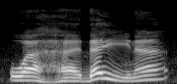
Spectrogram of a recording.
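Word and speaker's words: وَهَدَيْنَاهُ: ayat ke-10 terdapat kalimat wahadainahu wahadainahu najdain waha langsung ya kita ada huruf H besar terasa di situ Jangan sampai kita membacanya di WH wahadainahu nahun naj pantulan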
